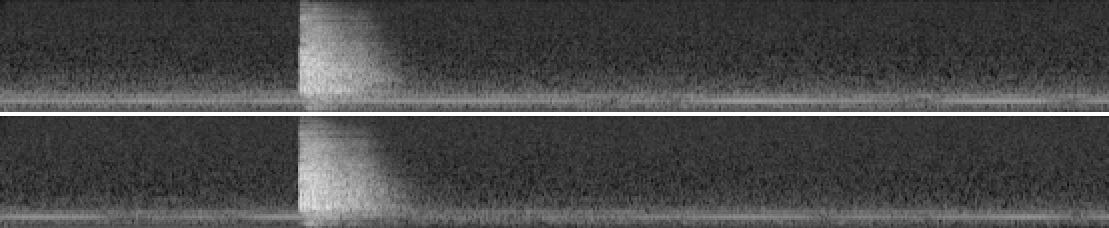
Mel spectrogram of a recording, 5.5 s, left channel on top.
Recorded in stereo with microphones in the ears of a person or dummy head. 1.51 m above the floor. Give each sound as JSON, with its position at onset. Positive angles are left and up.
{"t": 1.5, "sound": "a gunshot", "side_deg": -45, "distance_m": 2.0}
